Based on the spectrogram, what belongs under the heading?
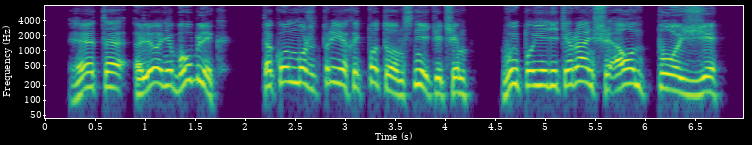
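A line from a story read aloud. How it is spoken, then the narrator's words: Loud, recovered composure. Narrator (Russian): придя в себя, громко говорит Кулеша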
